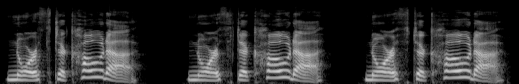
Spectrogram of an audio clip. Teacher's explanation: we're stressing the second word, and in this case, it's on the second syllable.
